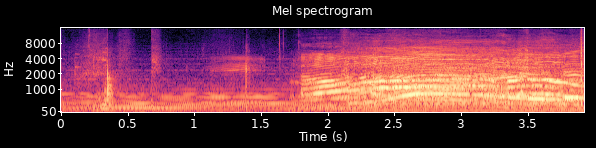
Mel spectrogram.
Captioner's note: cheering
